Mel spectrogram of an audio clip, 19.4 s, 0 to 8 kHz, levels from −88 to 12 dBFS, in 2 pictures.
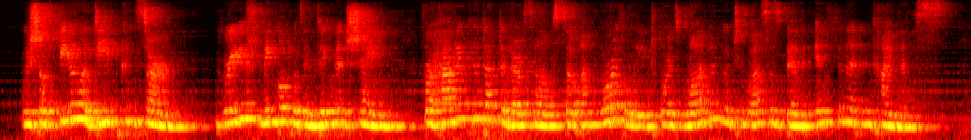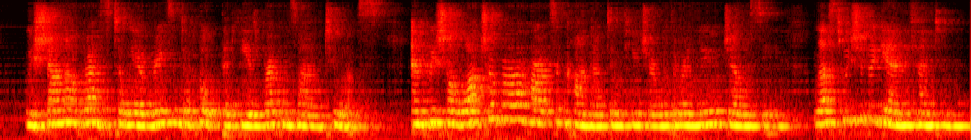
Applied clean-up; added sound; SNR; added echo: neural separator model SepFormer DNS4.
